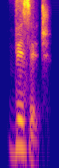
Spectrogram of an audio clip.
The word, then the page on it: visage: Indian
